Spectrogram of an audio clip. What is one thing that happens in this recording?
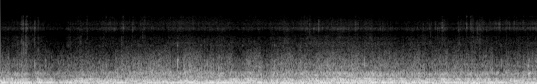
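A small engine whines loudly at close range as a vehicle speeds along a road.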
